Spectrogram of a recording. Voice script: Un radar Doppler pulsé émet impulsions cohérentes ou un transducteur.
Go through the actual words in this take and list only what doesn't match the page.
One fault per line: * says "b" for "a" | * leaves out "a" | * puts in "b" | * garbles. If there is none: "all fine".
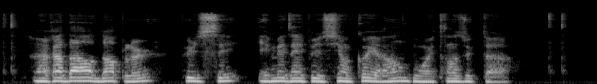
all fine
